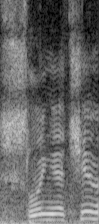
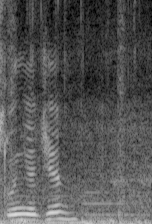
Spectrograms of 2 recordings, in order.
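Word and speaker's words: Sligachan: see an Old Bridge Slinger chin I think it's pronounced sling again uh there's a brewery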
